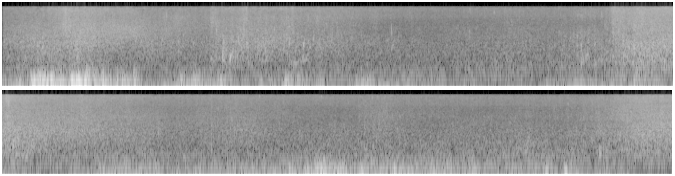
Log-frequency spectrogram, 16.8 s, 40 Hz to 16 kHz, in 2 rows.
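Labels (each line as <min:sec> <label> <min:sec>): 0:00.0 Multiple small waves hit the beach. 0:05.1
0:06.9 Wave crashing loudly on the beach. 0:10.3
0:10.3 Waves crashing in the distance. 0:15.8
0:15.8 A wave crashes onto the beach and approaches closer. 0:16.8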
